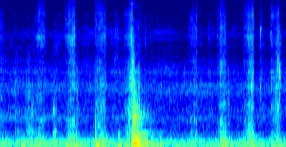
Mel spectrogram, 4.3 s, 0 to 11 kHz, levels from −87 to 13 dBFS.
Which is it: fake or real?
fake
